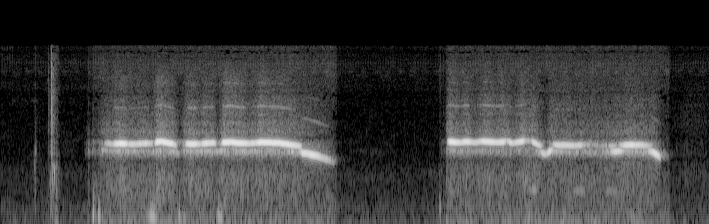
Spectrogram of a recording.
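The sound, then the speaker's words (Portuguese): A person whistles two long, steady, high notes, each sliding downward at the end, imitating a songbird's call. A brief click comes just before the first note, and a pause separates the two. “De repente ele escutou aquele passarinho que cantava.”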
